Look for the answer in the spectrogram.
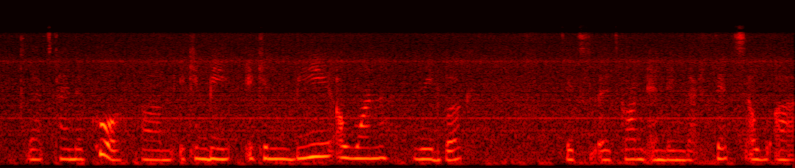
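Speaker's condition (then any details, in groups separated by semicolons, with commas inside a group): No condition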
